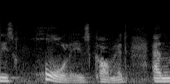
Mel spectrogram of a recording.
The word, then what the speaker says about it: Halley's: is about to reappear in 1986 the correct pronunciation is Halley's Comet and not hell is Comet but that is the subject of the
